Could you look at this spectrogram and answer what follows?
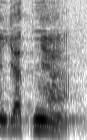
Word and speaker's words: yajna: lima macam selamatan yatnya tulisannya yajna Ayah Bunda tapi membacanya yatnya yang pertama adalah dewayatnya diwayatnya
